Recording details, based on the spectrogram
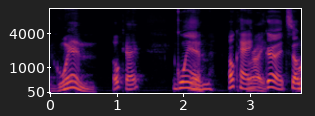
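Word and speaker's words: Nguyen: I'm gonna call you no it's gwy that's gwy that's not nguan it's gwy I've met too many people who pronounce their name spell it exactly the same and they really the 99% that I've met pronounce it gwy I had a former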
